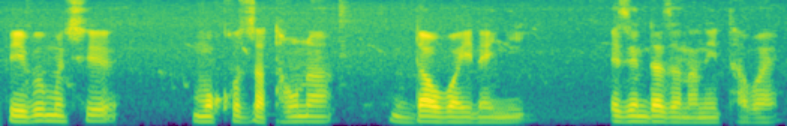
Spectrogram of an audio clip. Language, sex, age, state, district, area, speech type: Bodo, male, 45-60, Assam, Udalguri, rural, spontaneous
